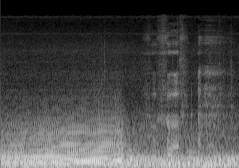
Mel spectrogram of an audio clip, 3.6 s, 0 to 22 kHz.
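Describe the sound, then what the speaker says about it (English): A 2019 Dodge Charger R/T Scat Pack V8 accelerates up close, giving a loud, deep engine roar that rises with revs, drops at a gear change and carries on more raggedly, with talk mixed in. "I love that V8 rumble"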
